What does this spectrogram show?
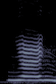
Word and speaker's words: nyang: My favorite is yang, yang, yang, yang, yang. It is spelled N-Y-A-N-G.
